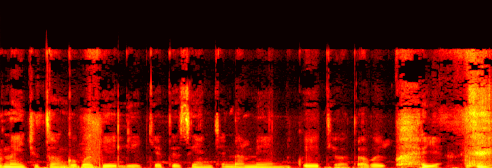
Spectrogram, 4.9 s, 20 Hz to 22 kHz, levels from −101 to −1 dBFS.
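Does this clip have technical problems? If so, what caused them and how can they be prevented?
Yes. At 3.55 s, just after "chenomen kwetiot", a single sharp click comes from dropped samples. A handful of samples, well under a millisecond, go missing, so the waveform jumps abruptly to a later value. The waveform shows a sudden step, and the spectrogram shows a thin vertical line across all frequencies. The likely cause is a brief glitch or underrun in the capture or playback buffer. Larger buffers and uninterrupted processing in the audio path prevent it.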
